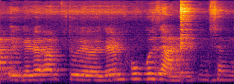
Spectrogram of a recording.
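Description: A woman talking, with metal cutlery clinking against a ceramic plate; a short bright clink comes near the end.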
